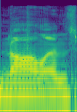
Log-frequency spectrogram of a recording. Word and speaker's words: New Orleans: Lang always said Nolans because he's from Nolans, so that's how he pronounced it growing up.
